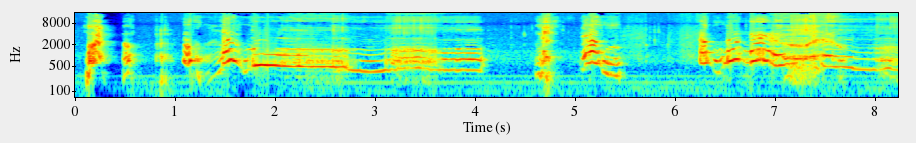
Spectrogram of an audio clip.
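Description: Dog howling: a few short yips, then a long howl that slides down in pitch; more short yips about five seconds in, then a second long, falling howl near the end.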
